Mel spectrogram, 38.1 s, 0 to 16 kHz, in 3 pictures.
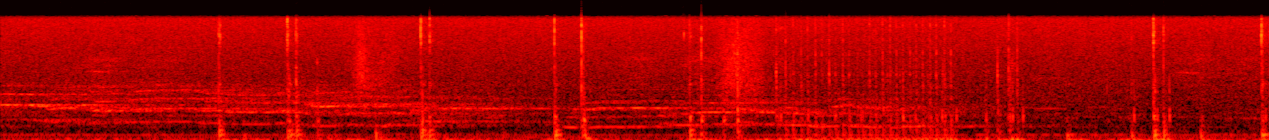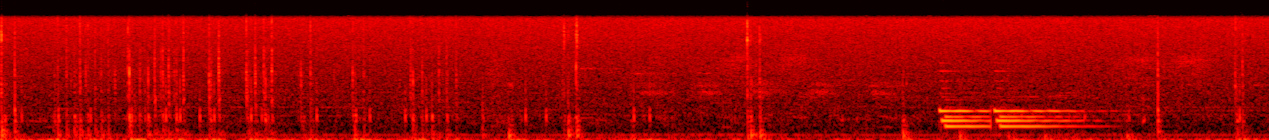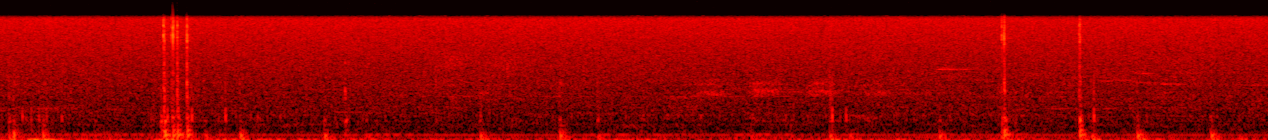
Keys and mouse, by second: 8.0 Up, 9.9 Left, 11.6 click, 13.3 Up, 14.0 Left, 15.8 Up, 16.9 Left, 18.4 click, 25.1 Up, 27.1 click, 33.8-38.0 drag.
